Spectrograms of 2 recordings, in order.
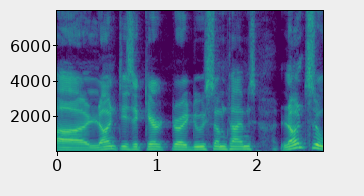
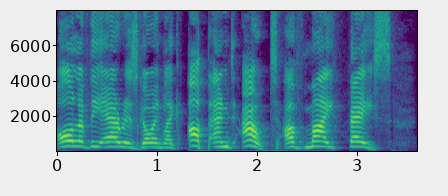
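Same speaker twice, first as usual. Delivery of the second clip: extremely nasal, pitched way up, loud; 11 semitones higher, 8 dB louder than usual. Describing a character's voice while doing it, in a Sierra Saxton voice. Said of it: "She's super nasal".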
